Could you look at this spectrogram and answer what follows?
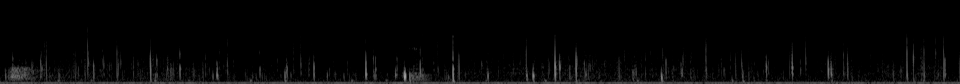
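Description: Soft irregular gurgles and pops over a steady low hum; ordinary stomach growling after a meal and drinking water.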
